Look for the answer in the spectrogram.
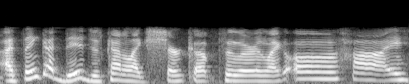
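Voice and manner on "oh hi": play-acted trembling, quavering, high voice. The speaker retells shuffling up to a woman and greeting her: retelling a quivering voice. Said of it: "quivering voice".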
